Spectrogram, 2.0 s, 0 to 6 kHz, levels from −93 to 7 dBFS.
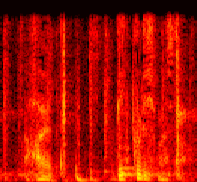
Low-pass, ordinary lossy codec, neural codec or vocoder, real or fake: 5.4 kHz; none; none; real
